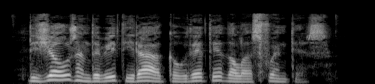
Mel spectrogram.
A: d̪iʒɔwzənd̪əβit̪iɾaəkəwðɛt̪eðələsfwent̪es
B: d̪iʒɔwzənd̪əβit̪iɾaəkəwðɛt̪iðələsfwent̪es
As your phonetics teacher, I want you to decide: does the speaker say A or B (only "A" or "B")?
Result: A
